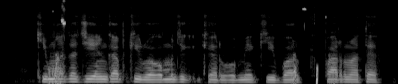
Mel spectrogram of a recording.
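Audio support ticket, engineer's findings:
DAB burbling, 0.49–0.65 s before "chi en kap kiruok" and 2.92–3.34 s after "kiruok komoche kearor komie". Noise blips in sub-bands, weak reception letting bit errors corrupt MP2 sub-band levels frame by frame.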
